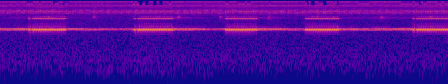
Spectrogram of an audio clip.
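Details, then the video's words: Cricket chirping in steady bursts, each a pure high tone lasting about half a second, repeated roughly once per second over a faint constant background hiss. "Cricket sound"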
